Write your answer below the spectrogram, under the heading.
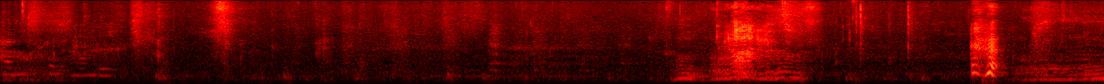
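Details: Two pet dogs, Shadow and Stratis, a Miniature Doberman and a Norwegian Elkhound, wrestling in play indoors; low rumbling growls come in short bursts, with one sharp loud snarl near the end, while a person speaks and encourages them.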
